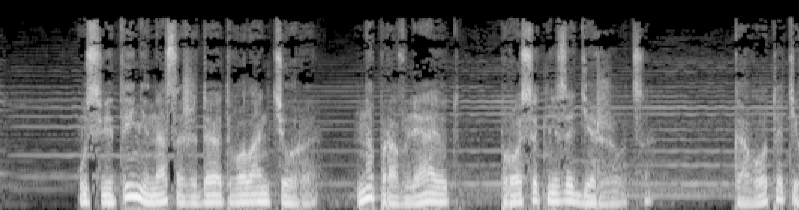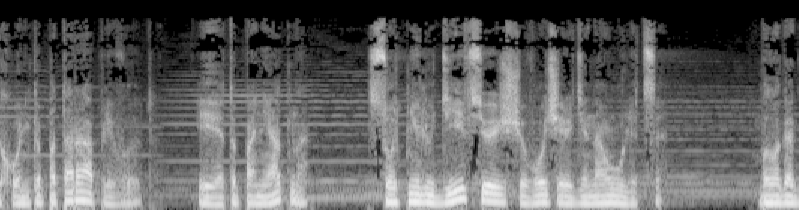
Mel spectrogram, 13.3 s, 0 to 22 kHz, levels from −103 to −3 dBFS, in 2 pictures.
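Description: One channel drops out from 10.54 to 10.59 s: a sudden 50 ms dip of about 6 dB, likely from one stereo side vanishing before the mono sum.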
